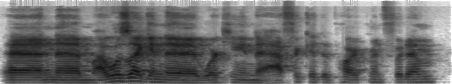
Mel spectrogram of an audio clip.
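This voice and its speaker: A man's voice: fairly low pitch, fairly even intonation, a little fast. Young german guy, thick accent, lots of um and uh, sounds roomy. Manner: rambling, many fillers and restarts. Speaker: guest product manager. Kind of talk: casual interview chat.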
